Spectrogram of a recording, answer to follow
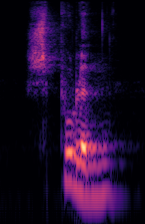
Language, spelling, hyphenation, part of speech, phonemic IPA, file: Dutch, spoelen, spoe‧len, verb / noun, /ˈspulə(n)/, Nl-spoelen.ogg
- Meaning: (verb) 1. to rinse, to wash up 2. to flush 3. to stream, to wash, to flow 4. to wind; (noun) plural of spoel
